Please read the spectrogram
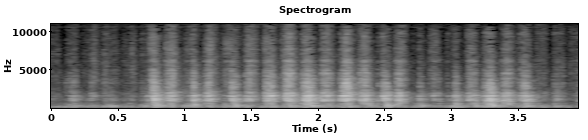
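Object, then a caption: Wooden stylus on scratch-art card. A wooden stylus scrapes the coating off a flat black-coated scratch-art card, about A4 size, lying on a table, using a rubbing motion. It makes a quiet, dry, scratchy rasp of about fifteen quick, uneven strokes, centered in the midrange with a bright hiss on top. Each stroke dies away almost at once.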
